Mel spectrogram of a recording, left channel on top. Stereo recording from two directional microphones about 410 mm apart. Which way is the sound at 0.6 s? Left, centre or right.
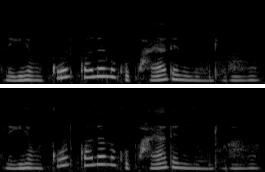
Centre.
